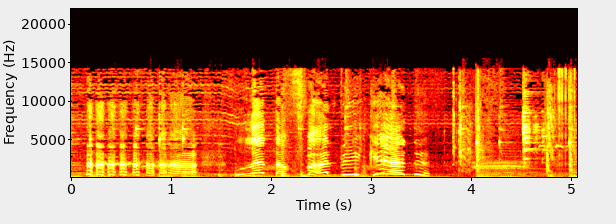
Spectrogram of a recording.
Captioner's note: laughing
